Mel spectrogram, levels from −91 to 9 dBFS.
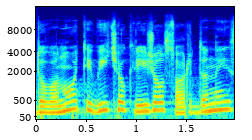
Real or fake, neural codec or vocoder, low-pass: real; none; 14.4 kHz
